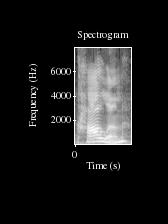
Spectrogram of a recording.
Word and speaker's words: column: hear the n Sound here we have column with a silent n and when we add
